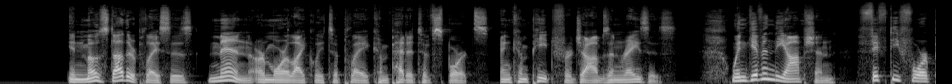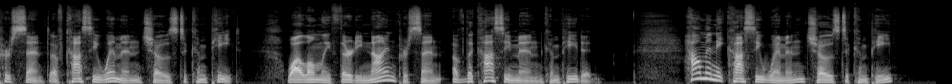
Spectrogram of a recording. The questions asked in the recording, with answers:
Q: How many Khasi women chose to compete?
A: 54% of Khasi women chose to compete.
